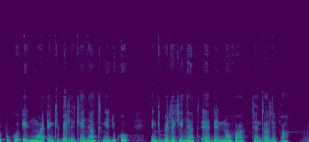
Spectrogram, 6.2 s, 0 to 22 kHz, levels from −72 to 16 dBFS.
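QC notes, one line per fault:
Throughout: transcoding between lossy codecs. Speech with nothing above 16.6 kHz and layered artefacts from more than one codec heard together, likely from HE-AAC at 48 kbit/s re-encoded as Vorbis at 49 kbit/s.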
